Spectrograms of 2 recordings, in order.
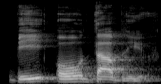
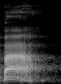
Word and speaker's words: bow: In the first pronunciation, we have bow, meaning to bend over, referring to bowing down. Or bow, meaning ribbon or weapon, that is the noun part. Whereas the first one is the verb.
